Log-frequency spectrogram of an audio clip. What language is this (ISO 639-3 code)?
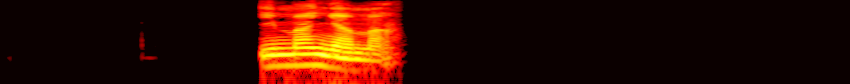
bri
